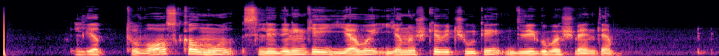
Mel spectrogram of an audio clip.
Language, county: Lithuanian, Vilnius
